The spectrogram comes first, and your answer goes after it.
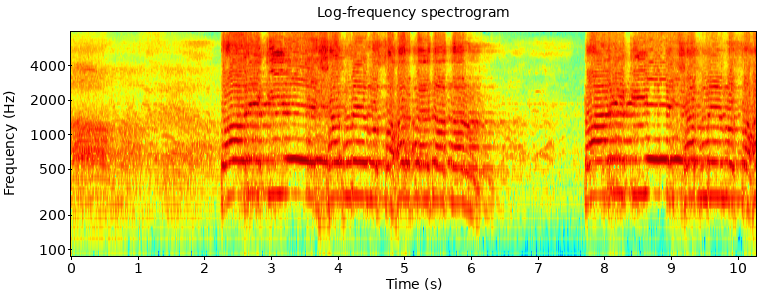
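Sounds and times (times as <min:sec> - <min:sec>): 
crowd chanting salawat in response to a call: 0:00.0 - 0:02.2
speech: 0:02.3 - 0:06.2, 0:08.4 - 0:10.2.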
